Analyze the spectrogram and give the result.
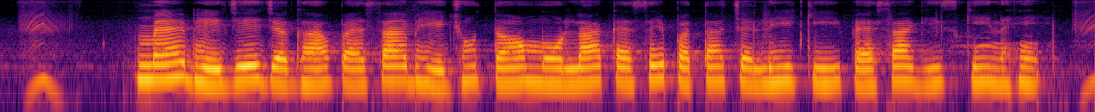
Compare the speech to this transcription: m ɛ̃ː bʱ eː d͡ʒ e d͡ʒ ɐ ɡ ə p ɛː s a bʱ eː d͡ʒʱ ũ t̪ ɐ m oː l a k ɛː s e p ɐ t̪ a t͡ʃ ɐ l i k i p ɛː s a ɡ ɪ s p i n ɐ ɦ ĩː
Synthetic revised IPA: m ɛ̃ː bʱ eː d͡ʒ e d͡ʒ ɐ ɡ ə p ɛː s a bʱ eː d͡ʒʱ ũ t̪ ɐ m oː l a k ɛː s e p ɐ t̪ a t͡ʃ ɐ l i k i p ɛː s a ɡ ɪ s k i n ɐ ɦ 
